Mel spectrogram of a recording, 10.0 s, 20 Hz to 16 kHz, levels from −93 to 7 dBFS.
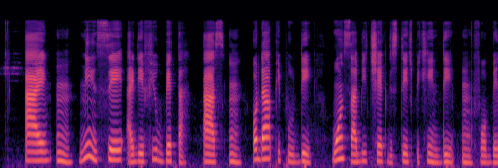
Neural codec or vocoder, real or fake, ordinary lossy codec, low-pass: none; real; none; 9.9 kHz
